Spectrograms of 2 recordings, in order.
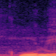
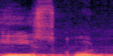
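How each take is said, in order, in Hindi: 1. शब्द सीधे s ध्वनि से शुरू होता है। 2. शब्द से पहले एक अतिरिक्त 'i' स्वर जोड़ा जाता है। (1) "जबकि क्या होता है स्कूल होता है" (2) "लेकिन बोलते हैं ई स्कूल"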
